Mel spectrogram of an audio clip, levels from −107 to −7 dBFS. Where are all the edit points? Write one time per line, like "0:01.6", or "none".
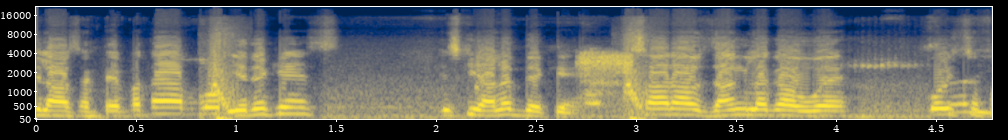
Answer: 0:00.9
0:02.9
